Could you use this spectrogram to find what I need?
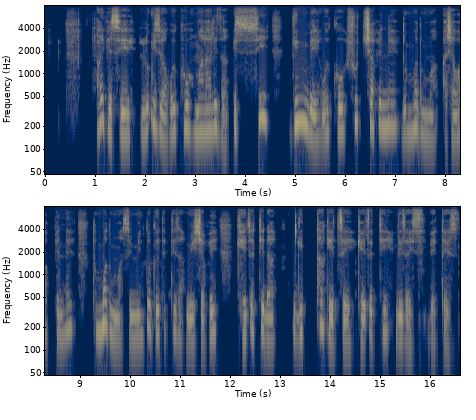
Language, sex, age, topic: Gamo, male, 18-24, government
